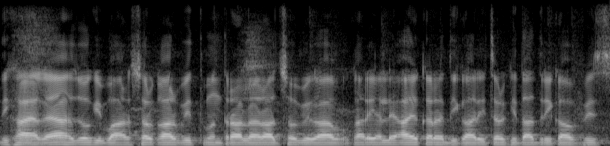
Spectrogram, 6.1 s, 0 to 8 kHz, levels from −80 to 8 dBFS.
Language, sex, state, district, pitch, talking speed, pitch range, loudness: Hindi, male, Haryana, Charkhi Dadri, 105 Hz, 175 wpm, 105-110 Hz, -19 LUFS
